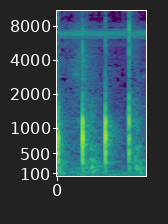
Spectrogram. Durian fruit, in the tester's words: หอมแล้วนี่เสียงมันอย่างเงี้ยลม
